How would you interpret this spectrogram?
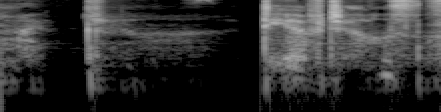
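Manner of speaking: hushed, whispering amazement; awed whisper. Real, not acted. Asking her co-host about chills in a hushed whisper. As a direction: whisper it, wide-eyed.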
